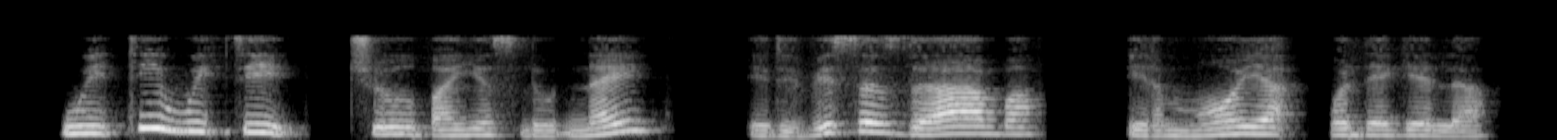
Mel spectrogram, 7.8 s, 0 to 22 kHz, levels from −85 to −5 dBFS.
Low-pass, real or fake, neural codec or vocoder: 7.2 kHz; fake; codec, 16 kHz, 0.4 kbps, LongCat-Audio-Codec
